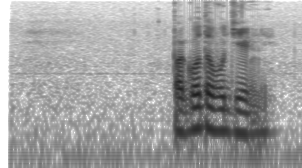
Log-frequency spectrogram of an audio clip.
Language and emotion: Russian, neutral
